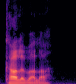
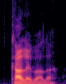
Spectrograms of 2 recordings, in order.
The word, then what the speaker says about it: Kalevala: And then we have Kullervo is the name of the character from the Finnish epic, and Kalevala. Kalevala. I think that's I'm saying that right. – Yeah, so, I think you are.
